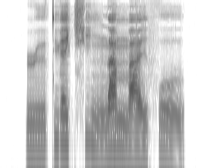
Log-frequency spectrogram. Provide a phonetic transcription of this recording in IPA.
ɻɻ̩˧˥t̪ɥɛ˥t͡ɕʰi˥˩ŋn̪ä˥ ma˧˥ɪ̯fo˥˩ʊ̯

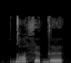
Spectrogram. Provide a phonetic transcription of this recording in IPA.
dˤũsəɡə

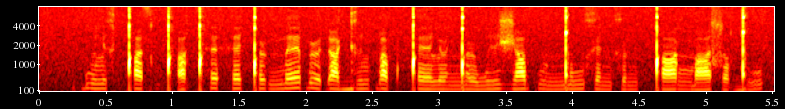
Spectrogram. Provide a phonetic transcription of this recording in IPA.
ɓulɪxǃɑθ ǃʼɑǃʰɛ hɛǃə˞ ŋ͡mɛɓə˞ɗɑ ɡʲulɓɑp ǃɛlə˞ŋ͡ǃə˞ wɪ ʒɑkʷɪl ŋ͡ǃuxɛŋxə˞ŋ ǃɑ ŋ͡mɑsɔɡ͡ǃu

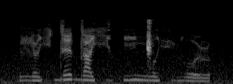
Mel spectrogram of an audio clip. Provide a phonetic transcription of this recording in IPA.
ɮə˞çdɛ daç əkiŋ͡ǁoç ʎoɭ

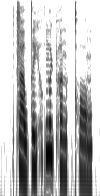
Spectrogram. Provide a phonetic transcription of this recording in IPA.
t͡saː˨˩w t̪e˨jhʊ˥k̚ n̪ɵ˥ɥpʰɐ˨n | kʰɔː˨˩ŋ

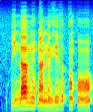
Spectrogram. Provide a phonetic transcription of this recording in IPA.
pi˧naː˦mɾũ˧ɓã˧ ŋɛ̃˨ɣe˧və˦ kɔ̃˦kɔ̃˨˦

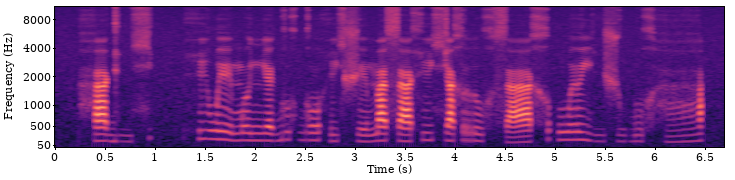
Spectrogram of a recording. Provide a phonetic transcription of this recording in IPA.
ha˨ɡi̤˨ç | hi˦we˦˨mɤ˧ɲɛ˧ ɡu˦x ɡo˧ hi˨çʃe˨ma˦ sa˧xi˦ça˦x ru˦˨xsa˨˦x | wɘ˦ ji̤˨ ʃṳ˨ɠu˨x ha̤˨˦

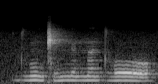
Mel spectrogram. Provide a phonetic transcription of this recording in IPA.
dʱũɡ͡ǁɪn̪ʏn̪ə̃ dʱo

